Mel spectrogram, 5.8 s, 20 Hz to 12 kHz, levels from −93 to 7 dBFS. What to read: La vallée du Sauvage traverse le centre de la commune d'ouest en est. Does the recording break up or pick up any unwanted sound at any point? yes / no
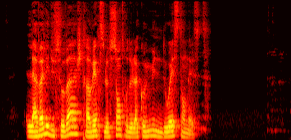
no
